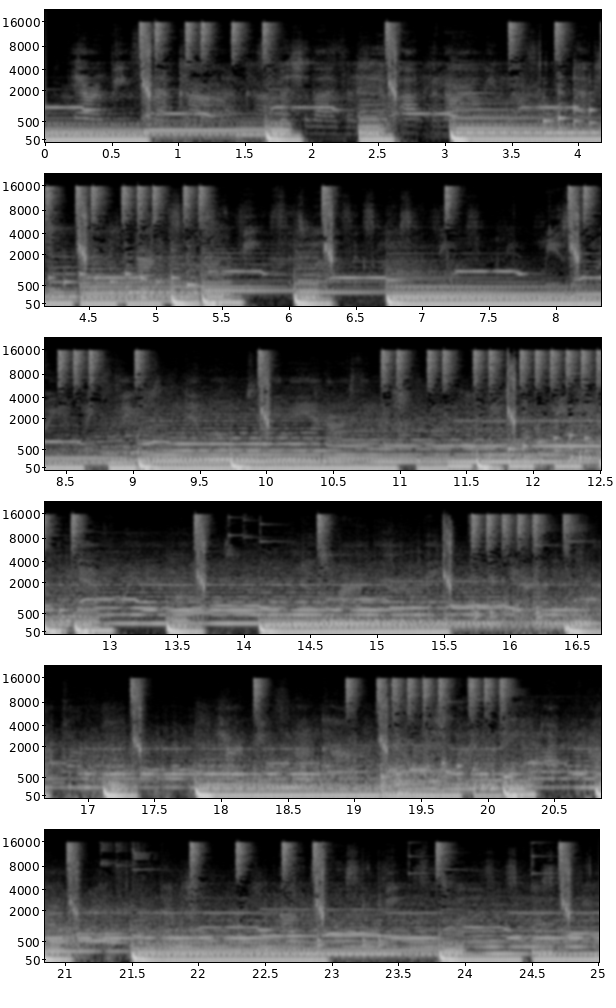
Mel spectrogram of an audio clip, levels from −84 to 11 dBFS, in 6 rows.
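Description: An adaptive stream at a lower bitrate takes over from 15.92 to 21.92 s, when the connection evidently slowed and the player switched down. Quality drops abruptly with no gap: artefacts thicken, consistent with Opus falling from about 64 to 16 kbit/s.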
